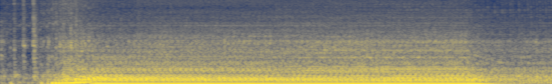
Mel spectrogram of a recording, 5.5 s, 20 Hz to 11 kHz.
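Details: Kubota L3800 HD tractor diesel, 75 hours, owned about three years, after glow plug preheat: starter cranks briefly, catches within a second and settles to a steady, even diesel idle; clean, healthy cold start.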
